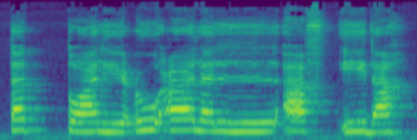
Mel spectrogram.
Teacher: تطلع، عین کو بھی، عین کی بھی پوری غور کریں گے کہ عین کی جگہ حمزہ نہ ہو جائے، عین کی آواز آئے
